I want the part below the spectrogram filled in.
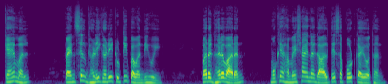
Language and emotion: Sindhi, neutral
